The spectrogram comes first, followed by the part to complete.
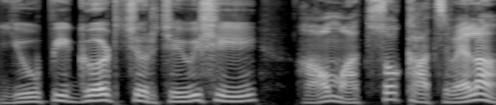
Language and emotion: Goan Konkani, fearful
